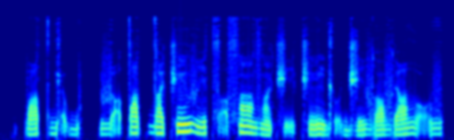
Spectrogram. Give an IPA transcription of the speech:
p ɒ˩˧˩ tˤ ɡʲ o̰˦˨ b | v ḭ˩ tˤ e˦˥ tˤ d ʏ˦˨ t͡ʃ ĩ˦˥ v i˩˧˩ t͡s ḭ˩˥ sˤ æ̃˦˨ zˤ ẽ˩ t͡ʃ ḭ˩˥ t͡ʃ ĩ˩˧˩ ɡʲ o̰˩˧˩ d͡ʒ i˩˧˩ v ɾ ɒ˦˨ v ɾ e˦˥ ðˤ o̰˩˥ v

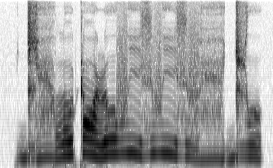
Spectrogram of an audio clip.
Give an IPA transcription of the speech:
d͡ʑ æ̤˩˧˩ lˠ u˧˥ ʈ ɔ˥˨ ɭ ʊ˥ v i˥˨ z v i˥˨ z v æ̤˩˧˩ d͡ʑ ʊ˥˨

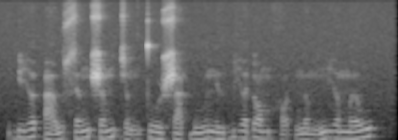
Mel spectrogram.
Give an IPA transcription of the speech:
ɗ i˧˥ ə̯ ʔ a˨˩˦ w s ə˧˥ ŋ ʂ ə˧˥ m c ə˨˩˨ ŋ t̪ u˨˩ ʂ a˨˩ k̚ w u˧˥ n ɨ˧ ɓ i˧ ə̯ ɗ ɔ˧ m h ɔ˨˩ t̚ ŋ ə˨˩ m ŋ i˧ ə̯ m ə˧˥ w

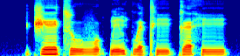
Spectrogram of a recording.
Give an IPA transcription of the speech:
t͡ʃ eː˦ t͡s uː˨ β o˨ k͡p ĩ˨˦ kʷ ɛ˨ tʰ iː˦ k ɛ˦ h iː˦

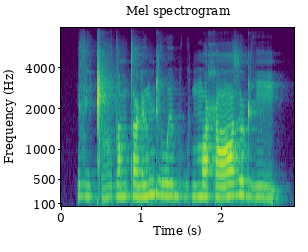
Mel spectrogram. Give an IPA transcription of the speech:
z e̤ ɡ͡ǁ ɔ̤ dˤ ə m t ɒ ɳ ɨ m ɖ e̤ w ɨ b u ɡʷ e̤ b m ɔ ħ ɒː z u ɖʱ i

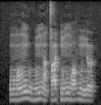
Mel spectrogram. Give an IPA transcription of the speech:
ŋ͡m ɔ̃˨˦ ŋ u˥˨ ɦ ũ˨˦ ŋ ə̃˩ tˤ ɵ˨˦ e̯ k͡p ũ˨˦ ŋ͡m ɔ˨˦ v ũ˧˩ n ɵ˧˩

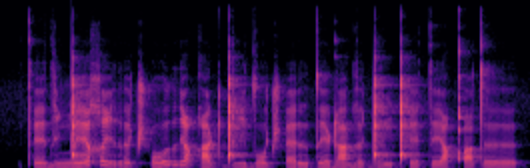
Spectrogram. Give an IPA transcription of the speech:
tʼ e d i ŋ͡ǃ e χ i r ɘ t͡ʃʼ o r i q e ʈ ɡ͡ǃ i d o t͡ʃʼ ɛ ɾ ɨ t̪ e ɖ a ɡ ɘ ɡ͡ǃ ɛ ŋ ǃʰ e t e qʼ o t ɘ

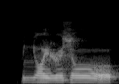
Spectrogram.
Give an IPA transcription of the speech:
ʎ ɔ i̯ ɭ ø z oː

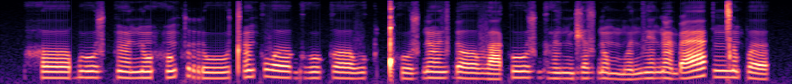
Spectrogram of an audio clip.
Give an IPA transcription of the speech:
h ɤː ɓ uː z k ə̃ː n õ h õ k r uː tʼ ə̃ː k v ɤː ɡʱ uː k ɤː v u k ǃʰ u z ɗ ə̃ː z ɗ ɤː v a k uː z ɡʱ ə̃ z n d͡ʒ ɤ z ɗ õ m b ə̃ n z ẽ ɠ æ̃ ɓ æ | ŋ͡ǀ ə̃ p ə

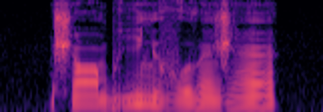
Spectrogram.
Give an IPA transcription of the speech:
ʃ ɑ̃ː b iː lʲ ʊ v ʊ ð ɛ̃ ʒ æ̃

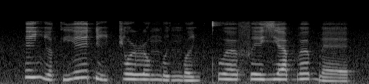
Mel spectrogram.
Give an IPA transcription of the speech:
e˦ ʎ œ˨ k j e˦ ɗ i˨ c o˧ ɭ o˧ ŋʷ i˨ ŋʷ œ˨ ʎ kʷʰ œ˧ f e˧ zʲ a˧ b œ˦ b ɛ˨

